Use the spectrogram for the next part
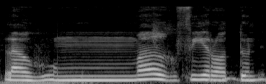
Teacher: Apabila mim sukun bertemu mim, cara membacanya dengung. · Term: idgham mimi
